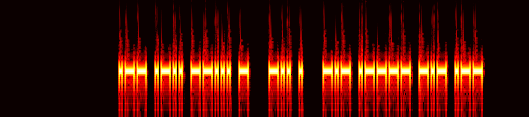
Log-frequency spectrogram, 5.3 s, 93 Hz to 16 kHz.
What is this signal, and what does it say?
Morse code, heard as a keyed tone, about 40 wpm, 700 Hz. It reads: WL7T DE K1KW
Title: USA Callsign DE Callsign - 4 Characters - 40wpm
